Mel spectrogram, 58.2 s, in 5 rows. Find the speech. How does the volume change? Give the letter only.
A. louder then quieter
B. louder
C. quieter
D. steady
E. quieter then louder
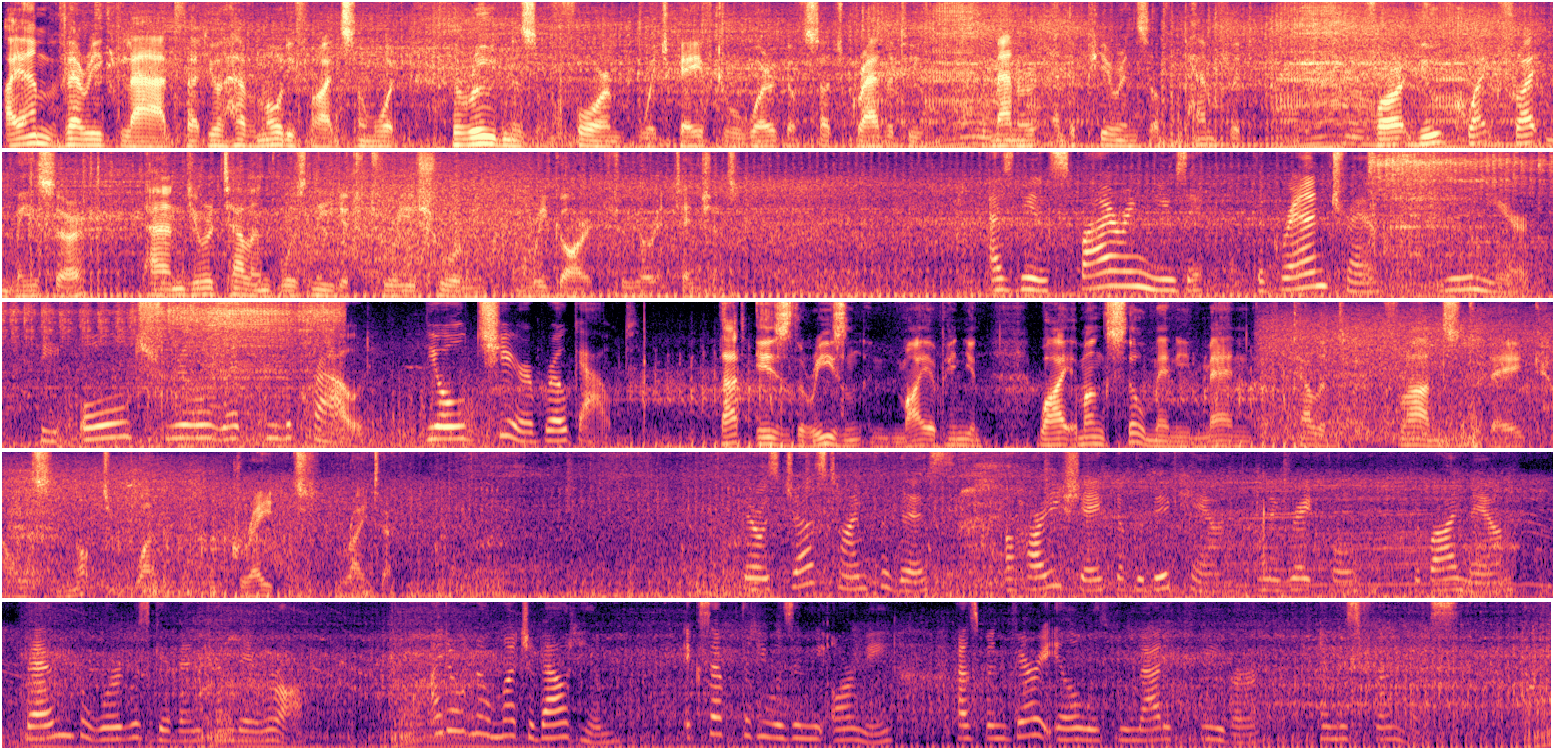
C.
